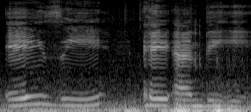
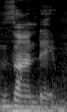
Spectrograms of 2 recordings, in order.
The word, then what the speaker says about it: Zande: born into is zande AZ a n d e yes it's not a zande it's just zande so zande is not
